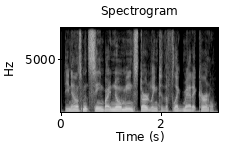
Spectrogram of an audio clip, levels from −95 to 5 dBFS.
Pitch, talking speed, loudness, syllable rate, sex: 100 Hz, 210 wpm, -19 LUFS, 6.7 syllables/s, male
